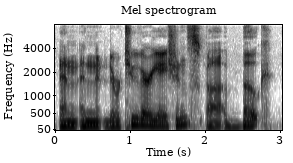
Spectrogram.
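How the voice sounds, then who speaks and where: A man's voice: mid-range voice, a little slow. A man co-hosting a podcast, joking crudely and laughing often in casual chat. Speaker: podcast co-host.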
